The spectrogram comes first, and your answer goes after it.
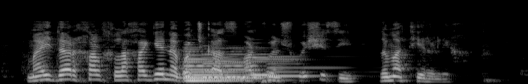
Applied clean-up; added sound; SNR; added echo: classical method log-MMSE.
